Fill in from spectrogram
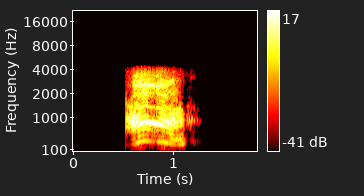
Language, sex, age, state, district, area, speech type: Maithili, male, 60+, Bihar, Madhepura, rural, conversation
